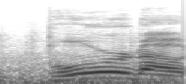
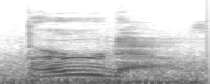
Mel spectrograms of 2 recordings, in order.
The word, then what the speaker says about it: Bordeaux: It's Charlie Bordeaux, not Birdo. Yeah, we've been saying it's wrong this entire time. We've been saying Charlie's last name wrong. I've been saying it wrong for like 4 years. I've been calling him Birdo, like Burrdo. It's Bordeaux, like boar.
